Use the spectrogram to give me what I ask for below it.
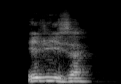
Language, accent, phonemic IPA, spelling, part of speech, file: French, Canada, /e.li.zɛ/, élisait, verb, LL-Q150 (fra)-élisait.wav
- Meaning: third-person singular imperfect indicative of élire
